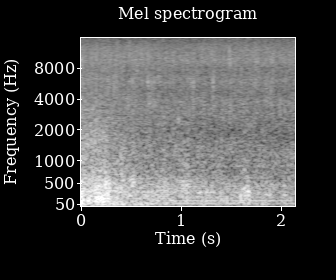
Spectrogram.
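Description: Steady rain hisses over the whole span while a low rumble of thunder swells at the start and fades, with no voices.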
